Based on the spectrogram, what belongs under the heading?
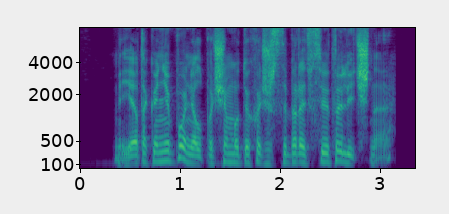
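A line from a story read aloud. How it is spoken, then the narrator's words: Grumbling. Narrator (Russian): проворчал Зориан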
